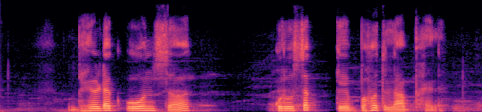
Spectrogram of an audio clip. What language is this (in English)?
Maithili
